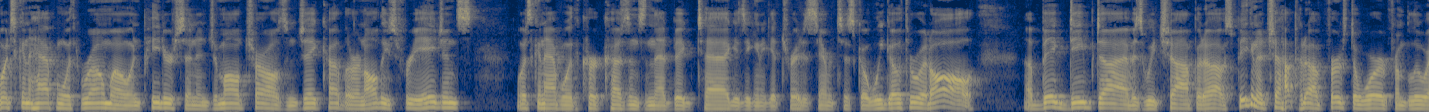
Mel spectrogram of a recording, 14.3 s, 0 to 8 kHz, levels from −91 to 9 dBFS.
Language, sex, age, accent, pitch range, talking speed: English, male, 50-69, American, 100-125 Hz, 265 wpm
